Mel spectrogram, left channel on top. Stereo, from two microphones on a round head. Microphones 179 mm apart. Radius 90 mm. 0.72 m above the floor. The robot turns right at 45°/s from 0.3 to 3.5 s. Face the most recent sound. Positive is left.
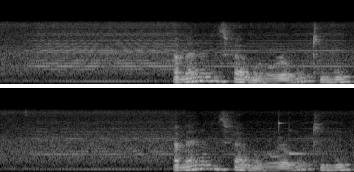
turn(degrees=70)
